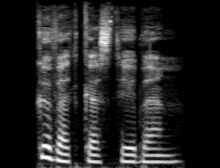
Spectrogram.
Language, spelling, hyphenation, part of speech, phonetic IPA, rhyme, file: Hungarian, következtében, kö‧vet‧kez‧té‧ben, postposition, [ˈkøvɛtkɛsteːbɛn], -ɛn, Hu-következtében.ogg
- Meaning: in consequence of, as a consequence of, as a result of, resulting from, due to, in response to, because of (with -nak/-nek)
